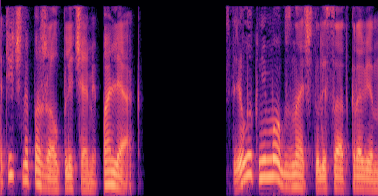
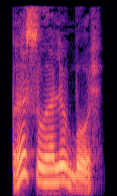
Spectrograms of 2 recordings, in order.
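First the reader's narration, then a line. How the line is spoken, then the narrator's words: Exhaled, after drinking. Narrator (Russian): выдохнул поляк после очередной рюмки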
